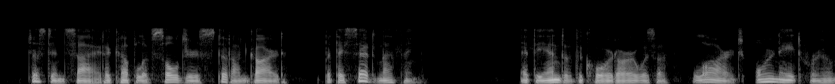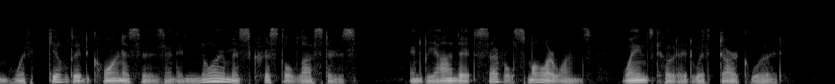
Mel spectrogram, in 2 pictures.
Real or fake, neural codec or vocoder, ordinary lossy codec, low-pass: fake; vocoder, 22.05 kHz, 80 mel bands, Vocos; Opus, 64 kbps; 5.4 kHz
